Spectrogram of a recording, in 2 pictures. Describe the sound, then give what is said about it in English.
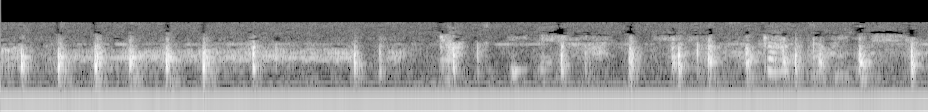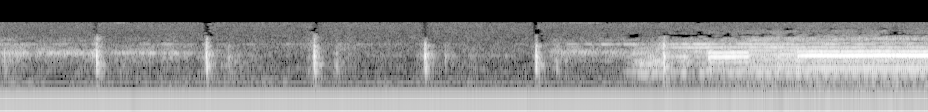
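A long run of sharp knocks on a door, rapid and irregular, clear, followed near the end by a steady buzzing tone. “I mean, if he answers it, he'll probably answer your knock, too.”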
